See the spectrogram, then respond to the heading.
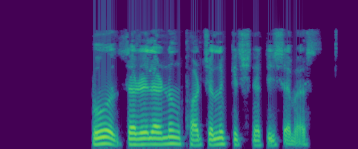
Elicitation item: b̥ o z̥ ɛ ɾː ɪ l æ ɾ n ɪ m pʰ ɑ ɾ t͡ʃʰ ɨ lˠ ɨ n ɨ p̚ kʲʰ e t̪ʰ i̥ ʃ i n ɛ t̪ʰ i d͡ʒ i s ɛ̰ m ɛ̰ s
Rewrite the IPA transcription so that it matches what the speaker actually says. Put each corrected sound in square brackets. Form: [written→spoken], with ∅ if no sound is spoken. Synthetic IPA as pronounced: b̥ [o→u] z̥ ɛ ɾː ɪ l æ ɾ n ɪ [m→ŋ] pʰ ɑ ɾ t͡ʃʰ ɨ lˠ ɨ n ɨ p̚ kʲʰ e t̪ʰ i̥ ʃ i n ɛ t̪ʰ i d͡ʒ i s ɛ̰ m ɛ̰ s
